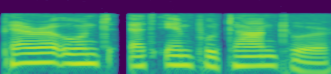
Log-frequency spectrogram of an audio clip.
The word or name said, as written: pereunt et imputantur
